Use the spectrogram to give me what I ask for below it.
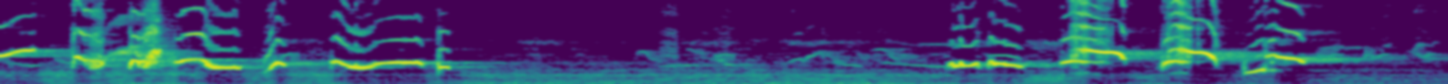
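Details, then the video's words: Untrained Oriental magpie-robin in fighter-character song: two loud bursts of rich, looping whistled notes and quick chips, broken by a pause filled with soft background chatter. "terapi tes Kacer bahan cepat keluar karakter fighter"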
